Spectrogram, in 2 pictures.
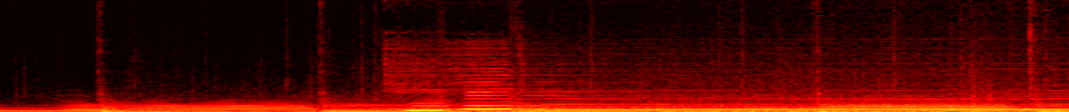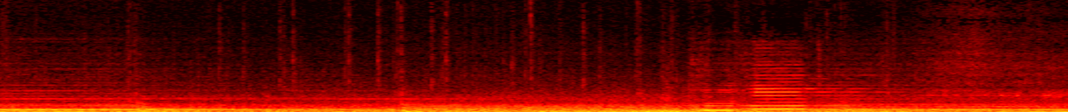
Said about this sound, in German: Findest du nicht, dass der Wagen seltsame Geräusche macht?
